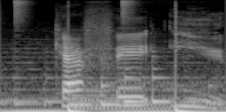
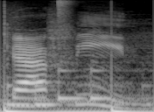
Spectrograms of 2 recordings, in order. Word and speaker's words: caffeine: coffee that makes people more active people mistakenly pronounce it as cafe e they split it like cafe in in order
